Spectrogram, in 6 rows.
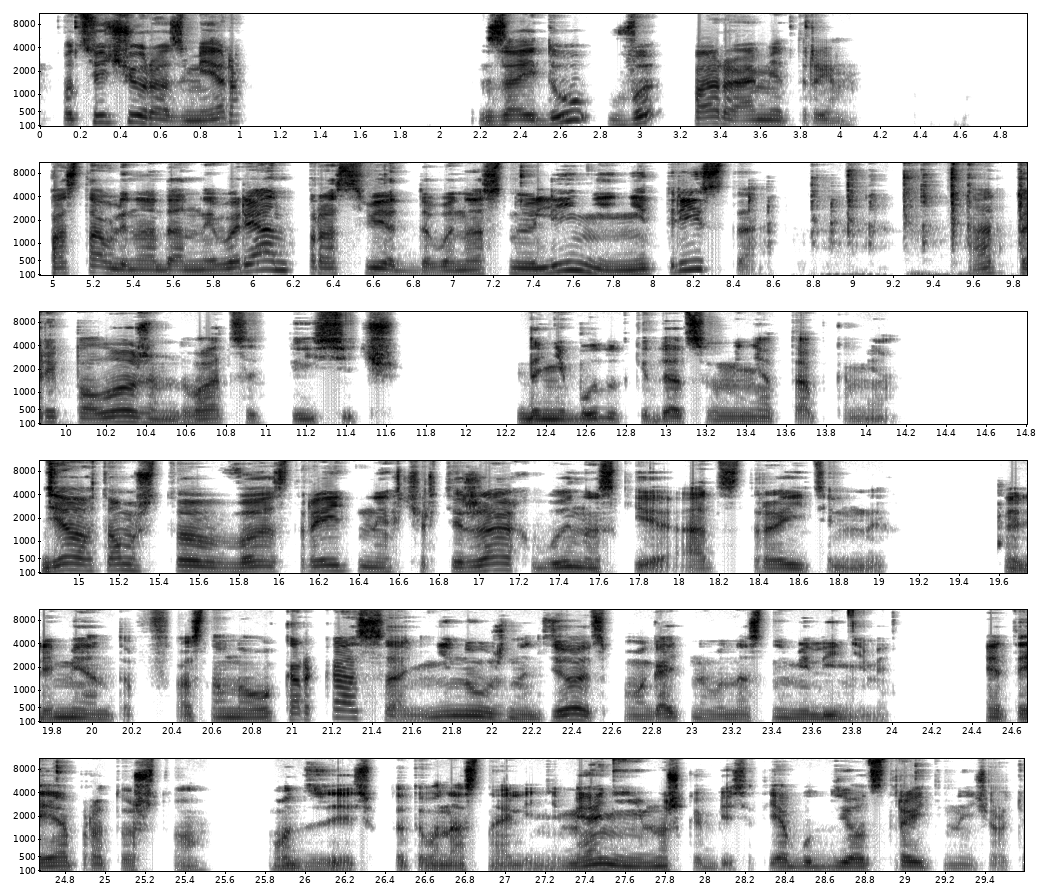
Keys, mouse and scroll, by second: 0.0 click, 3.7 click, 6.6 click, 23.9 click, 29.0-29.5 drag.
